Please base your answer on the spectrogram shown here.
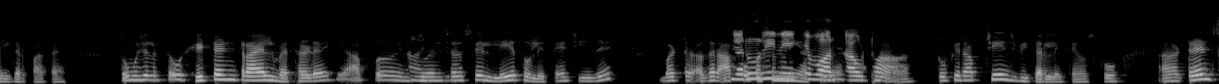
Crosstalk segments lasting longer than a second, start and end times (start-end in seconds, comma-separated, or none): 7.4-8.9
